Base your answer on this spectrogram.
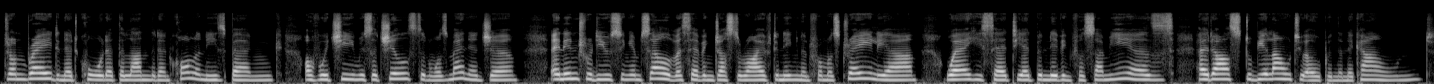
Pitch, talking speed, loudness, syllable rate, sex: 215 Hz, 195 wpm, -18 LUFS, 5.5 syllables/s, female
